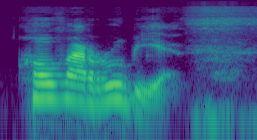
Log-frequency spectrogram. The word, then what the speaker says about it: Covarrubias: it and it'll sound amazing but it's um covarrubias yes I wanted to sit and actually I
